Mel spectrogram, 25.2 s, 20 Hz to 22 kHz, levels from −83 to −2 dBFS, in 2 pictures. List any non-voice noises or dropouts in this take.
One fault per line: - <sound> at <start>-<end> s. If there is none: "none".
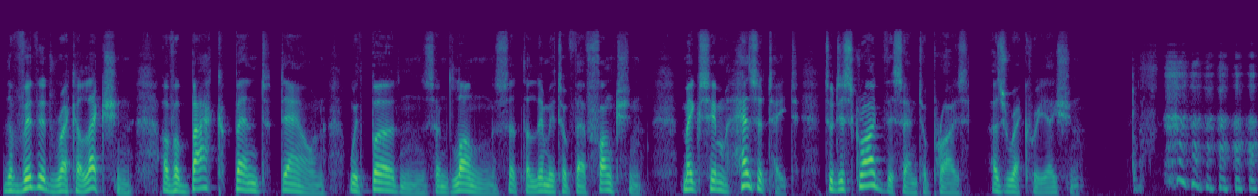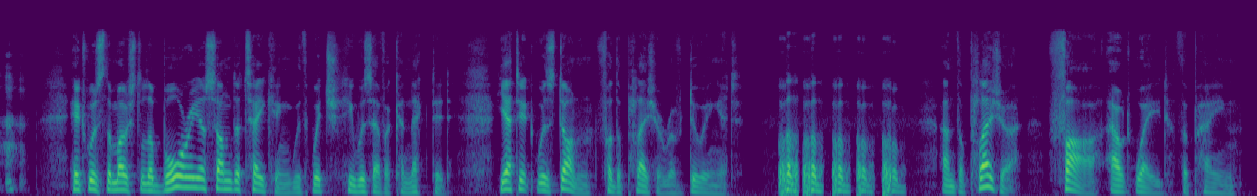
- laugh at 11.3-12.9 s
- laugh at 20.4-21.6 s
